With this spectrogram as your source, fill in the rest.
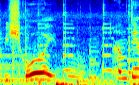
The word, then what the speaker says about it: biscoito: They pronounce the S more? Okay, interesting. sotaque carioca puxa pro S, né? Hold on. Sotaque carioca. O biscoito. Biscoito. So they strongly stress the S sound, I guess.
